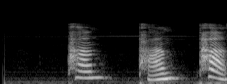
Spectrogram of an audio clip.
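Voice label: "Pan", Chinese syllable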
